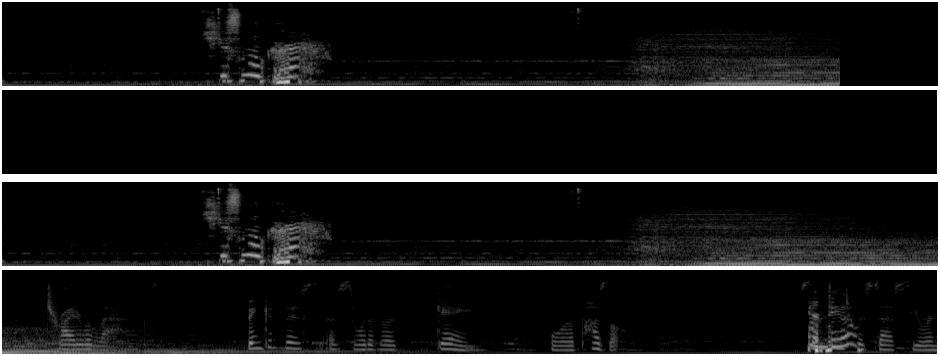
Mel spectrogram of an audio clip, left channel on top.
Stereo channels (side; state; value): left; drops out; at 8.4 s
